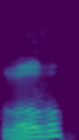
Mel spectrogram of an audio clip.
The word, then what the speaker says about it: Louisville: Louisville?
